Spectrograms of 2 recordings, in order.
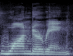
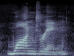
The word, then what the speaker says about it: wandering: like in sonnet 116 the word wandering in shakespeare's accent that would be three syllables wandering but that would not fit the ten syllable per line format so he makes it into wandering also just fyi when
